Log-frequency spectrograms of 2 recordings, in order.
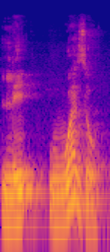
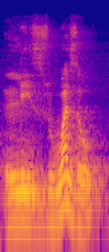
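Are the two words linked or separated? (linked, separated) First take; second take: separated; linked. First: The two words are said apart, without linking. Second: The two words run together with a linking sound. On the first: It is dictated more calmly. "j'ai dicté la phrase plus calmement, j'ai dit les oiseaux" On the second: It is read more quickly. "je vais faire certaines liaisons. Je dirai par exemple les oiseaux"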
